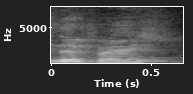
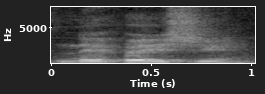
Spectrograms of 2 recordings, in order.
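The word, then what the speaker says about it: נַפְשִׁי: If this Hebrew is not your natural language, you're just going to say it's nefesh. But you won't understand that there is a what? There's another vowel right here. if you truly want to pronounce this word like us, like the true speakers of the language. So this is the word here. The word is nepheshi.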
